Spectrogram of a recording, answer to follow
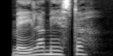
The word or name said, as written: malermester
